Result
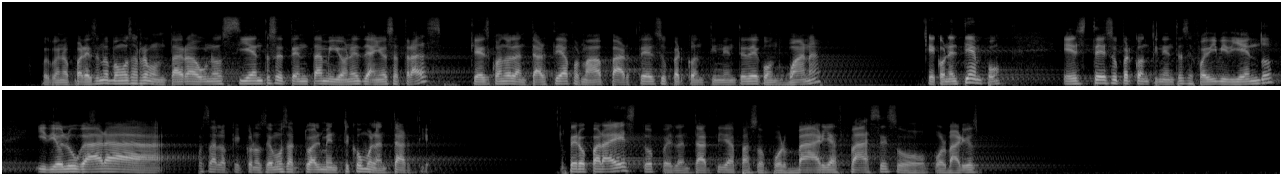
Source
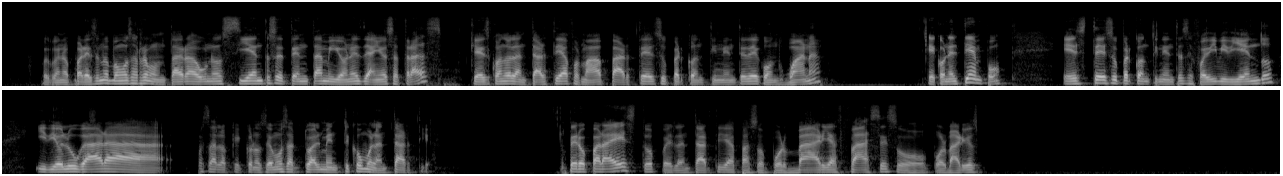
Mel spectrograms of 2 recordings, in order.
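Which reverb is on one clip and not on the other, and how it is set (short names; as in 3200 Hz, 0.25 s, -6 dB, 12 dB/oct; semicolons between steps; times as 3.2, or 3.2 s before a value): spring tank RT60 3.1 s, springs 51 ms, chirp 70 ms, DRR 20 dB; gain -3 dB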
